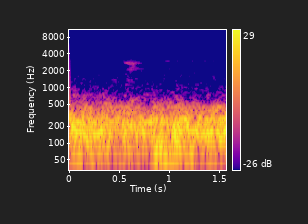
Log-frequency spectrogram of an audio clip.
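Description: A heavy, steady low rumble of thunder rolls on continuously, loud and enveloping throughout, with no speech over it.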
